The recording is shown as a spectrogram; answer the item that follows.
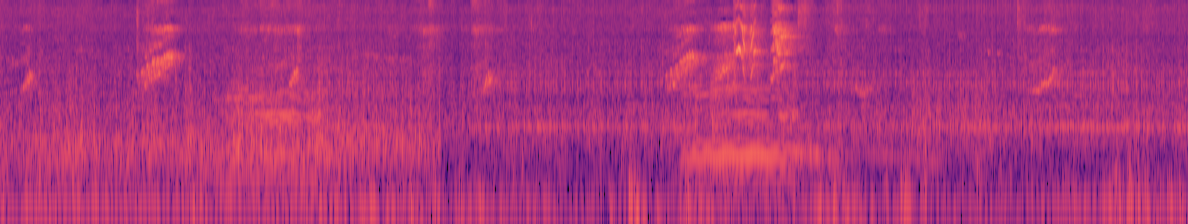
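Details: Cows being led to their pen by a farmer in the evening; two drawn-out, low harmonic moos, the second longer and louder, over steady farmyard background noise with a few faint higher chirps.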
